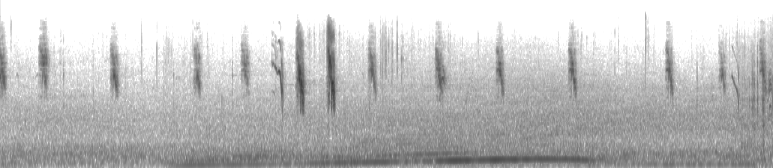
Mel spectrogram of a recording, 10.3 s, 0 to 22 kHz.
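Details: Sparrows gathering to take food from a hand at a Tenmangu shrine, June 2024. Isolated high chirps every second or so, a few louder ones in the middle, while a low droning hum rises and fades underneath.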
